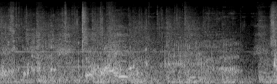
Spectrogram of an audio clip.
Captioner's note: barking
